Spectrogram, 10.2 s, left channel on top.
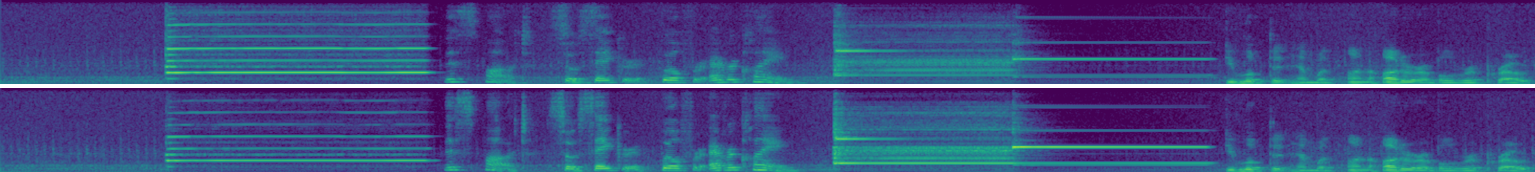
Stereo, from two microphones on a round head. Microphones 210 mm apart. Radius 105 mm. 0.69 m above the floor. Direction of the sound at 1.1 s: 70° left (ahead or behind).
